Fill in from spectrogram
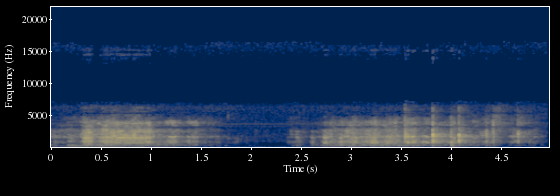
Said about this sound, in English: Who is clapping?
